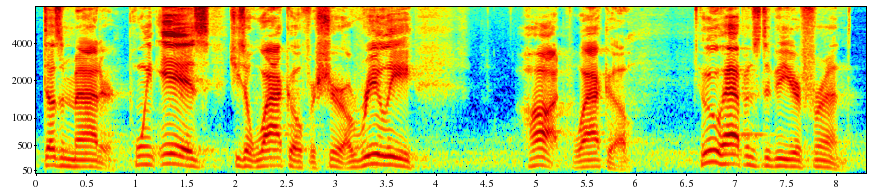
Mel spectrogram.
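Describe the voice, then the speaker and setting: A man's voice: mid-range voice, sing-song, slow pace, fairly bright tone, a little hiss or hum. An actor voicing a flippant but good-hearted space adventurer in a video game, casual and a little hesitant in his speech. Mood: joking, flippant. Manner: casual, joking, hesitant when sincere. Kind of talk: cinematic video game voice acting.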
